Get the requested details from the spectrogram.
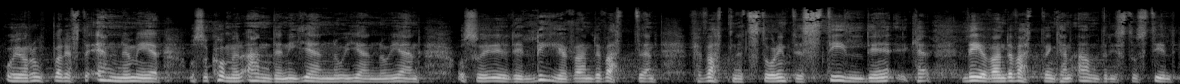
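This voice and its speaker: A pastor giving a conversational sermon in a church, with frequent tag questions and restarts. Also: male voice, a little high, fairly even intonation, long reverb tail.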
